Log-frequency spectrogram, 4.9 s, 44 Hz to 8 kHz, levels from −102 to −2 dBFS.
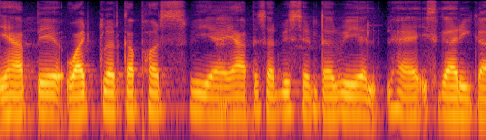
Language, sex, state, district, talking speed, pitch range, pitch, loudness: Hindi, male, Chandigarh, Chandigarh, 210 wpm, 115-125 Hz, 120 Hz, -19 LUFS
